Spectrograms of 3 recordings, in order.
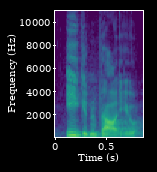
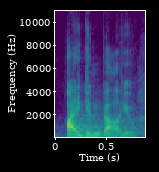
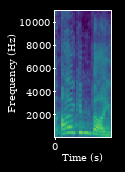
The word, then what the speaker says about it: eigenvalue: the director said yes that is how you pronounce it so i went out there and said that's right eagan value and then apparently the internet went nuts when it came out because apparently it's pronounced eigenvalue that's how you're supposed to say it and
